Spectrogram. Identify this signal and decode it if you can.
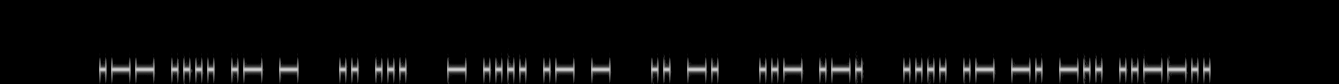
Morse code, heard as a keyed tone, about 20 wpm, 700 Hz. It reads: WHAT IS THAT IN UR HAND?
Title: Sentences from Top 200 Words and Abbreviations 20wpm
